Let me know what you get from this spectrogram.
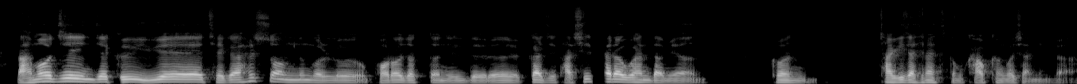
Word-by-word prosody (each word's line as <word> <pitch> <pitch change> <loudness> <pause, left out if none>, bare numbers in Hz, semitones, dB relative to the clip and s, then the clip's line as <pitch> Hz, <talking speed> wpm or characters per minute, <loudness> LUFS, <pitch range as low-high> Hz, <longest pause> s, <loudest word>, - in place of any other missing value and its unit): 나머지 130 +9 +3
인제 120 -2 +2
그 115 - +1
이외에 115 +2 +4
제가 110 +2 0
할 155 - -5
수 155 0 -5
없는 105 -3 -1
걸로 95 0 -3
벌어졌던 95 -1 -1
일들을 85 0 -3
까지 95 -3 0
다 - - -3
실패라고 125 -3 +2
한다면 85 -4 -3 0.7
그건 95 -4 -2 0.7
자기 105 0 +1
자신한테 100 -1 -1
너무 85 0 -11
가혹한 85 +1 -5
것이 80 -2 -6
아닌가. 70 0 -13
100 Hz, 290 characters per minute, -23 LUFS, 90-115 Hz, 0.7 s, 이외에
